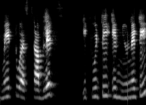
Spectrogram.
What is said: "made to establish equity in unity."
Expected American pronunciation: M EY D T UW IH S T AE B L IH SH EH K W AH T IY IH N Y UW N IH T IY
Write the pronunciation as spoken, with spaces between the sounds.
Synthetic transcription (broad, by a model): M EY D T UW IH S T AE B L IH S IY K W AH T IY IH N Y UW N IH T IY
